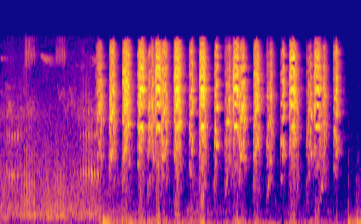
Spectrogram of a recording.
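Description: Budgerigar chirping: a rapid run of short, high chirps, about four a second, starting about two seconds in and stopping shortly before the end.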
